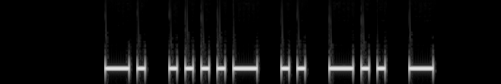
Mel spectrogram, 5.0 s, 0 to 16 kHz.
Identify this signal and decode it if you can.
Morse code, heard as a keyed tone, about 16 wpm, 700 Hz. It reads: N4IDT
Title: USA Call Signs - 5 Characters - Repeated 3x - 15wpm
